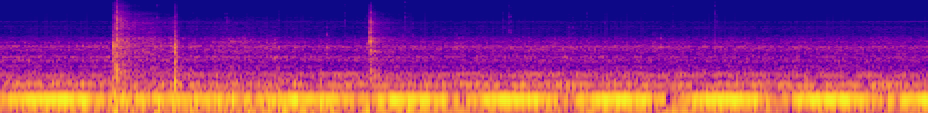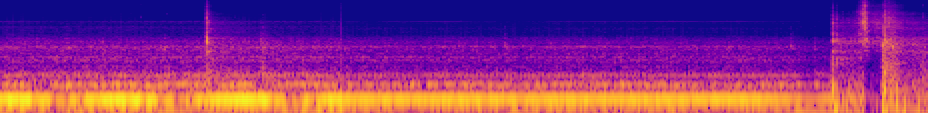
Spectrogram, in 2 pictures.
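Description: A heavy engine rumbles steadily close by.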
